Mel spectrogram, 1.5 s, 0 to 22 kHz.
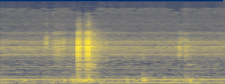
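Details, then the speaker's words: Late-1980s Hiwatt 100R Trinity tube guitar amp: steady mains hum with crackles and pops when the valve socket is moved; extremely microphonic with any tube, pointing to a faulty socket contact. "moving this socket we get all sorts of problems"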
